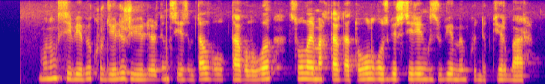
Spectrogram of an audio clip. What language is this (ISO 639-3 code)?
kaz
